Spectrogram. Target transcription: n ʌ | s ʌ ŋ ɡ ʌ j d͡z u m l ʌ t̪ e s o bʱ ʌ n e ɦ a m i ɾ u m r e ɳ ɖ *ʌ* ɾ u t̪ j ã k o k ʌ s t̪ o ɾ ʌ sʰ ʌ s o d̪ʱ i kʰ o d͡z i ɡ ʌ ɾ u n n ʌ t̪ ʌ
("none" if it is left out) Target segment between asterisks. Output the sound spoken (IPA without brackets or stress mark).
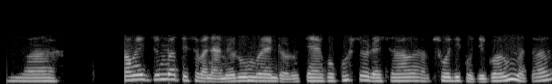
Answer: ʌ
